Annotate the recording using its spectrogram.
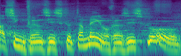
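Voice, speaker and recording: A man with a German accent, medium pitch and lively intonation, with audible room echo and music in the background. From Germany. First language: German (speaking Portuguese). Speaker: Franciscan friar. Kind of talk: TV interview on religion.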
